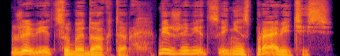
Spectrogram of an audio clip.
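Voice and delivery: high-pitched parting admonition; old woman's warning. A narrator's reading.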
